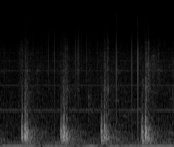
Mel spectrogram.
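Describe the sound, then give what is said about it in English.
Four heavy, evenly spaced footsteps tramp along at a steady marching pace as blindfolded prisoners are marched out to a courtyard at sunrise, each a dull low thud, with no voices in between. “The next morning, as the sun rose, they blindfolded us and marched us out to the courtyard.”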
